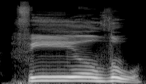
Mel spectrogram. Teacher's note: huruf dha kena tebal. Baris depan dhu.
